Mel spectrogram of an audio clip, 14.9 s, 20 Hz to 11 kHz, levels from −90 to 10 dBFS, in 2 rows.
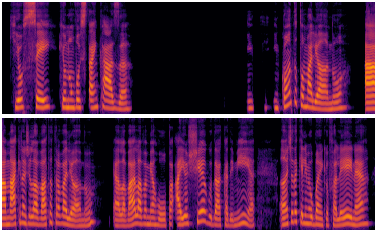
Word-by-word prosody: que 220 - -9
eu 230 - +3
sei 240 0 +2 0.2
que - - -4
eu 230 - -1
não 220 -1 -1
vou 225 - -1
estar 220 -1 0
em 240 - -5
casa. 190 -6 0 2.3
E 205 0 -11 0.4
e 215 - -10
enquanto 275 - -3
eu 375 - -6
tô 280 - -2
malhando, 190 -3 0 0.4
a 190 +1 +10
máquina 215 +6 +2
de 215 -1 -7
lavar 195 -2 +1
tá 255 - -8
trabalhando, 190 - -3 0.3
ela 160 -1 -2
vai 170 +5 +3
lavar 215 -1 0
a - - -7
minha 195 -1 -4
roupa, 180 +2 -6
aí 190 +1 +2
eu 225 - 0
chego 275 0 -2
da 185 -2 0
academia, 175 +2 -7 0.5
antes 210 +8 -1
daquele 250 -4 -3
meu 215 -1 -2
banho 195 -3 -3
que 180 - -14
eu 175 - -8
falei, 185 +5 0
né. 200 +4 -2
205 Hz, 165 wpm, -21 LUFS, 185-225 Hz, 2.3 s, a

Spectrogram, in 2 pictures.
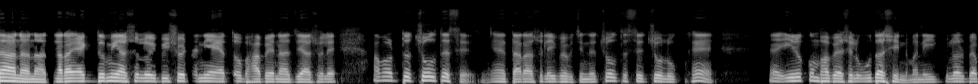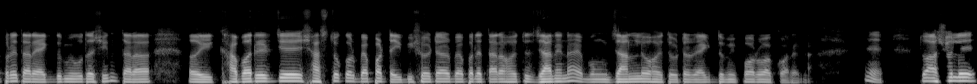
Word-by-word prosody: না, 170 - +11 0.2
না, 130 - +8
না। 120 - +5 0.2
তারা 140 +2 +7
একদমই 160 +3 +4
আসলে 150 +2 0
ঐ - - +4
বিষয়টা 150 +1 +1
নিয়ে 145 -1 +4
এত 135 - -18 0.2
ভাবে 125 +2 +1
না 125 - +4
যে 125 - +2
আসলে 125 +2 -2 0.4
আমার 180 0 -1
তো 185 - +4
চলতেছে। 175 -9 +2 0.3
এ - - -3 0.2
তারা 120 +1 +1
আসলে 130 +2 -5
এইভাবে 130 -2 -2
চিনতে 120 +1 -1
চলতেছে 150 -4 -1
চলুক। 125 -4 0 0.2
হ্যাঁ, 155 -5 0 0.6
এ - - -2 0.2
এরকমভাবে 160 -4 +2
আসলে 140 +2 0
উদাসীন। 145 -6 +3
মানে 115 0 -3
এগুলার 130 +3 -3
ব্যাপারে 135 +3 -1
তারা 125 -1 +1
একদমই 125 +2 -4
উদাসীন। 125 +3 -3
তারা 120 -1 0 0.5
ঐ - - +2 0.3
খাবারের 135 +3 +2
যে 160 - +4 0.3
স্বাস্থ্যকর 145 +3 -2
ব্যাপারটা 135 -2 -2
এই 110 - -6
বিষয়টার 130 +3 -1
ব্যাপারে 125 +1 -1
তারা 120 +1 0
হয়তো 125 +2 -4
জানে 125 +2 +3
না 165 - -3
এবং 120 -1 -6 0.2
জানলেও 125 +2 +1
হয়তো 115 -1 -4
ওটারে 115 0 -5
একদমই 110 0 -7
পরোয়া 115 -1 -2
করে 95 -2 -11
না। - - -23 0.6
হ্যাঁ, - - -7 0.4
তো - - -3
আসলে 170 +3 +1
130 Hz, 180 wpm, -21 LUFS, 120-145 Hz, 0.6 s, না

